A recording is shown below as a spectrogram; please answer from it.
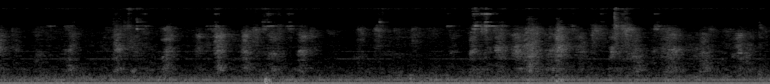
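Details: Two dogs at play, a Shih Tzu and a Havanese, panting and whimpering in short irregular bursts, with a constant low hum beneath and one sharp knock near the middle.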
